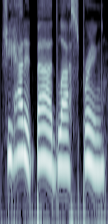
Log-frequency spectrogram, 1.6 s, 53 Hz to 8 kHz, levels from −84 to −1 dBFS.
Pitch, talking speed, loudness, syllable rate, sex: 210 Hz, 220 wpm, -14 LUFS, 4.0 syllables/s, female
